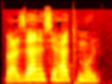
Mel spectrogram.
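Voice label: "waizanasihat" plural, Archi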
